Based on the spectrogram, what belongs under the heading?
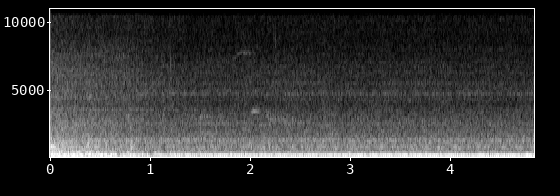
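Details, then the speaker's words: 2011 Chevrolet Corvette 6.2 L V8 with P0300 code and power loss, idling: uneven, stumbling low beat with wavering drone. Scan tool shows misfire counts on cylinders 2, 4, 6 and 7 and more, all cylinders misfiring. "So this over here confirms the code that we have in the engine computer. So all the cylinders are misfiring."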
